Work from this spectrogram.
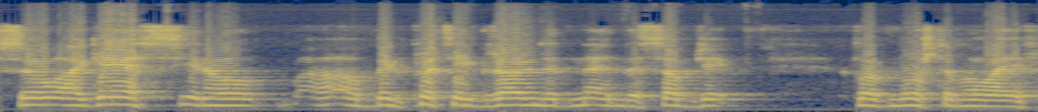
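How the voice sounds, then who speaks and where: A man with a Scottish accent speaks in a high pitch at a moderate pace, his intonation monotone and flat, with noticeable background noise. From Scotland. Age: 70s. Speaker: magazine editor and paranormal author. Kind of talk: interview.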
